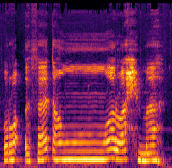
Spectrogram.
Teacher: ٹھیک ہے، ہا کے مخرج کا دھیان رکھنا ہے کیونکہ ہا سینے سے نکلتی ہے نہ کہ گلے کے درمیان سے یا شروع سے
